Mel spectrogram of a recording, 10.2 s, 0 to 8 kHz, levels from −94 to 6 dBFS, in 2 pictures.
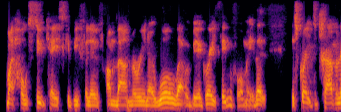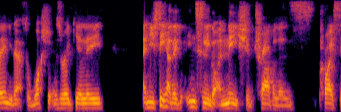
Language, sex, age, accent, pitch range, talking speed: English, male, 20-39, British, 100-125 Hz, 260 wpm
